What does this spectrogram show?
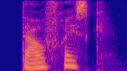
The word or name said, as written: dagfrisk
